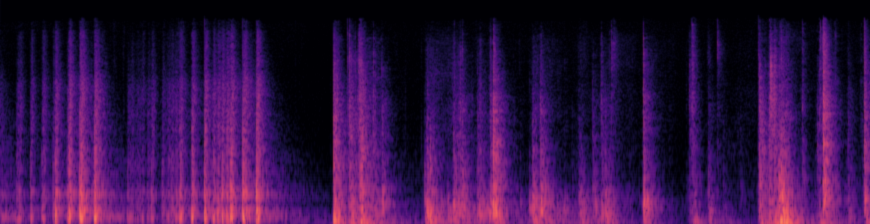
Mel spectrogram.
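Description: A door being shut and locked: a rapid run of wooden knocks and clicks, then a heavy thud followed by further clunks and rattles, with no voices.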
